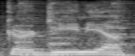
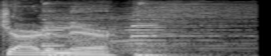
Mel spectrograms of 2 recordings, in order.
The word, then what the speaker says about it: Jardiniere: Hey guys, when you're at the counter, don't call it gardenia. It's pronounced Jardiniere.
